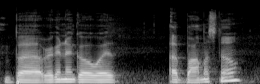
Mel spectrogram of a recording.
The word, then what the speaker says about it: Abomasnow: Okay, how do you say it? – I think you said it right. – Okay, cool. – So Abomasnow. It was so close. It was right.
